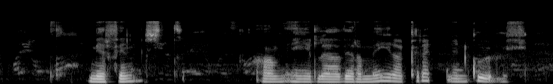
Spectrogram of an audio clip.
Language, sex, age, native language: Icelandic, male, 20-29, Icelandic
